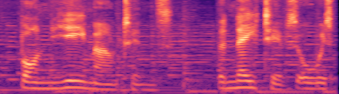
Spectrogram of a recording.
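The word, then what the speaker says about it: Bunya: Aborigines always met there before traveling to the bua mountains or to be correct Boni mountains the natives always pronounced it so of the Bon ye season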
